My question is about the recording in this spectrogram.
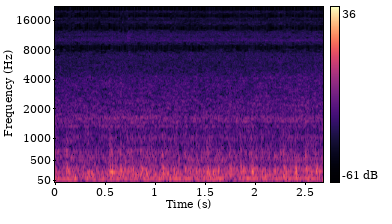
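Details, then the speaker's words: IS1100L+ sweeper, about 244 hours, live test on banquet-hall carpet: steady low whirring rumble from main brush, no knocks; possibly worn brush hub or wear and tear, also a sloppy drive pulley key and drifting belt, cause unconfirmed; carpet marking reported. "the only thing I hear is the brush and that may be the Hub being worn it could be fair wear and tear"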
